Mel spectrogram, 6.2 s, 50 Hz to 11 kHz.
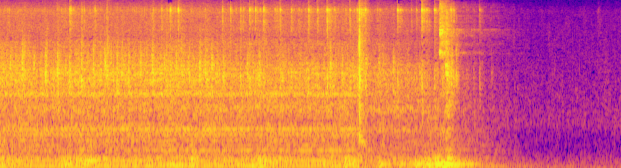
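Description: Sealey SM27 metal lathe running with its auto-feed engaged: a steady mechanical whirr with a fine rattle from the belt and gear drive. A sharp click comes about three and a half seconds in and a few clacks follow, then the machine is switched off and runs down to silence about five seconds in.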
